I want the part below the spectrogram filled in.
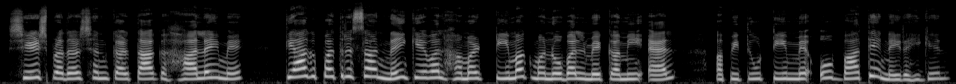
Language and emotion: Maithili, sad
